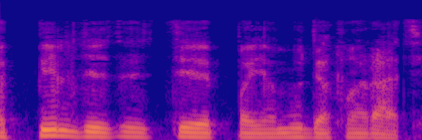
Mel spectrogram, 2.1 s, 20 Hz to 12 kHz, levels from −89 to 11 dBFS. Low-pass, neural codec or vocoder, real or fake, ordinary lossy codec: 7.2 kHz; codec, 16 kHz, 16 kbps, FreqCodec, smaller model; fake; AAC, 32 kbps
